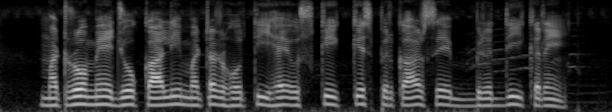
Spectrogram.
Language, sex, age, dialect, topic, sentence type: Hindi, male, 25-30, Awadhi Bundeli, agriculture, question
